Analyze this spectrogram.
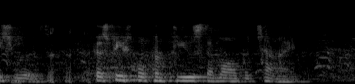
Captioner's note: audience laughing; laughing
